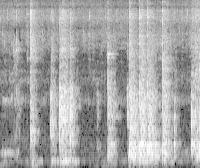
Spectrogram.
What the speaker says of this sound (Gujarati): સરસ બધું મિક્સ કરી લઈએ.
